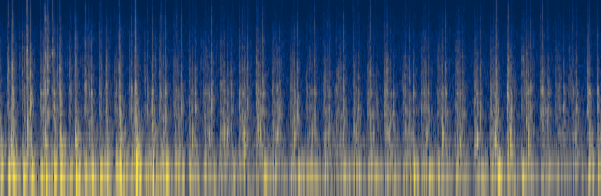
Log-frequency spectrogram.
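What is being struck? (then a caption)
Thin plastic packaging insert tray. Fingertips and nails tap quickly and unevenly on the inner walls of an empty, hollow, ribbed white plastic packaging insert tray held tilted. The result is a dense stream of short, dry, hollow clicks with almost no ring, set over a steady low hum.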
